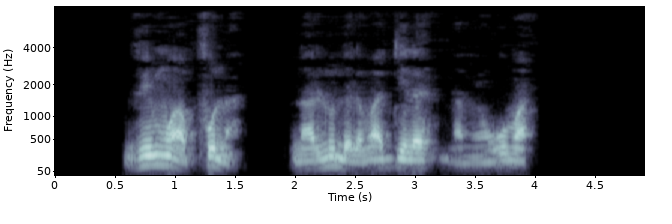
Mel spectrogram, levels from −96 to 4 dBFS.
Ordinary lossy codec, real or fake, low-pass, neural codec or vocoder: AAC, 32 kbps; real; 7.2 kHz; none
